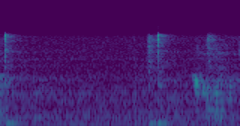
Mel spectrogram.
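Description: Near silence with a quick pair of faint computer-mouse clicks a little past a second in, as songs are dragged to a new place in a list.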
